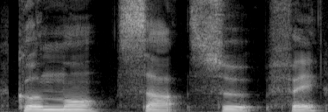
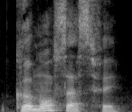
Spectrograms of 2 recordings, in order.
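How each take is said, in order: First: "Comment ça se fait?" slowly with "se" as /sə/; full e pronounced. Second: "Comment ça se fait?" with "se" as a bare /s/, natural pace; e dropped. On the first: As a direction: say the e of "se" clearly and slowly. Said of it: "On le prononce". (prononcez le e de « se », lentement) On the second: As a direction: swallow the e of "se". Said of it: "On mange le E du se". (avalez le e de « se ») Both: Shown as a demonstration.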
